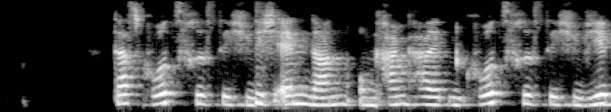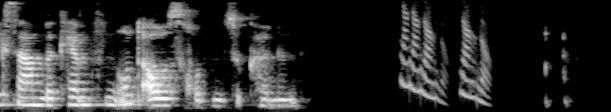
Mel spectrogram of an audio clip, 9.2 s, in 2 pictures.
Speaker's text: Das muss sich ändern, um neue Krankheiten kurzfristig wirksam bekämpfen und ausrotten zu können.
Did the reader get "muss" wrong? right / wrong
wrong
